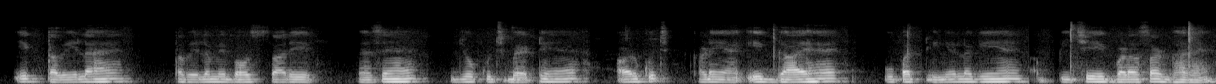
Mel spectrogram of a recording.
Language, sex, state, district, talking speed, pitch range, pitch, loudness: Hindi, male, Andhra Pradesh, Anantapur, 150 wpm, 115-130 Hz, 120 Hz, -17 LUFS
